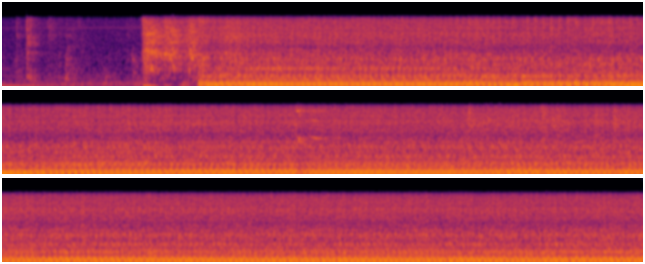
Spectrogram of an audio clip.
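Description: Cold motorcycle engine on choke: after a short quiet gap it starts about a second and a half in and settles into a steady idle. The idle note shifts slightly around five seconds in.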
